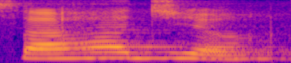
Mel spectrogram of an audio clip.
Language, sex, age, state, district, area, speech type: Odia, female, 45-60, Odisha, Boudh, rural, read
